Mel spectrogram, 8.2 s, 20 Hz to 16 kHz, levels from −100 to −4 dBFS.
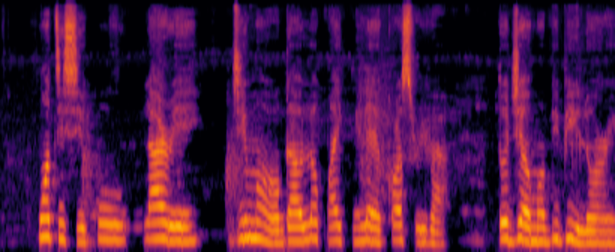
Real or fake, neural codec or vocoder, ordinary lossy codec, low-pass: fake; vocoder, 44.1 kHz, 128 mel bands every 256 samples, BigVGAN v2; none; 14.4 kHz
